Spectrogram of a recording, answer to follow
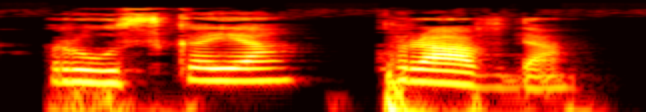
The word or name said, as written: Pravda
